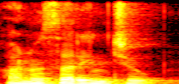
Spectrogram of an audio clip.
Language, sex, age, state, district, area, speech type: Telugu, male, 18-30, Andhra Pradesh, Krishna, urban, read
